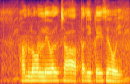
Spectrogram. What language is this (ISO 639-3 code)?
bho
